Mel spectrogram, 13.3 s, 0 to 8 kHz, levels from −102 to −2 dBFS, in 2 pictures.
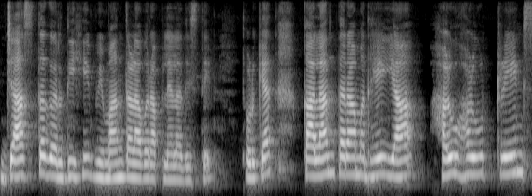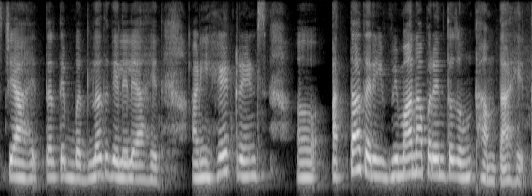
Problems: background sounds at intervals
